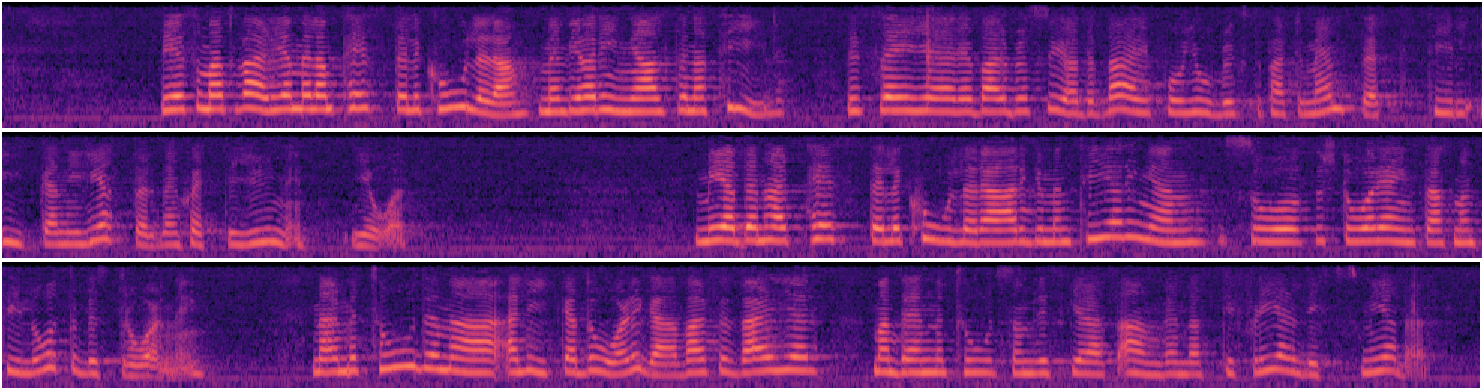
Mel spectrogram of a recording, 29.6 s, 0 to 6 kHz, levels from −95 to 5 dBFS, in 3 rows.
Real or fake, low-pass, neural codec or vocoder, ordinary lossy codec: fake; 5.4 kHz; vocoder, 44.1 kHz, 128 mel bands, Pupu-Vocoder; none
